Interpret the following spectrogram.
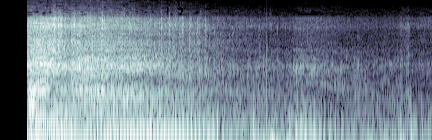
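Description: Dual-sport motorcycle engine, cutting in abruptly a quarter second in, loud and close at first, then fading steadily as the bike moves away down the trail.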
